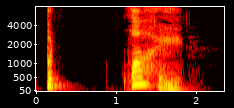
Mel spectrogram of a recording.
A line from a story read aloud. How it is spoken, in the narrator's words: Helen managed to gasp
